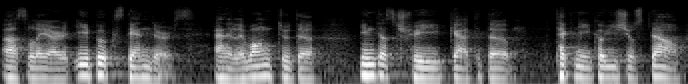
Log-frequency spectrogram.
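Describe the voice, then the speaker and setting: A man giving a technical conference presentation on web standards. He speaks in a hesitant, halting way, restarts often and uses non-native phrasing. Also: on the low side, steady tone, a little mellow.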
